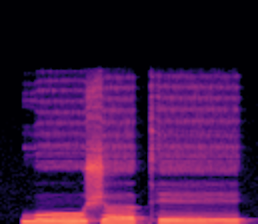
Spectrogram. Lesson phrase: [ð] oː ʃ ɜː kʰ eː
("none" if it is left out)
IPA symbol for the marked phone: w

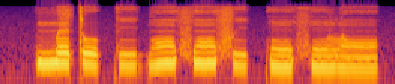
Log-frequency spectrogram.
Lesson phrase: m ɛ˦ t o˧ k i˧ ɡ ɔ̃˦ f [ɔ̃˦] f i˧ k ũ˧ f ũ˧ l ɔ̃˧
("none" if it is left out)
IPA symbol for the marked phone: ɔ̃˦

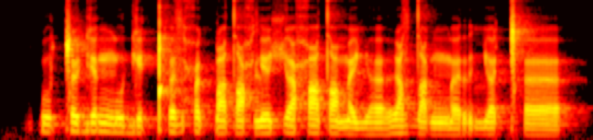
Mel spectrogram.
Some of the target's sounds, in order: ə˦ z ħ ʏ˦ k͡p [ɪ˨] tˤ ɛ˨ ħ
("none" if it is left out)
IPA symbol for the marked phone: ɨ˨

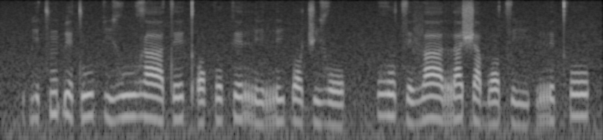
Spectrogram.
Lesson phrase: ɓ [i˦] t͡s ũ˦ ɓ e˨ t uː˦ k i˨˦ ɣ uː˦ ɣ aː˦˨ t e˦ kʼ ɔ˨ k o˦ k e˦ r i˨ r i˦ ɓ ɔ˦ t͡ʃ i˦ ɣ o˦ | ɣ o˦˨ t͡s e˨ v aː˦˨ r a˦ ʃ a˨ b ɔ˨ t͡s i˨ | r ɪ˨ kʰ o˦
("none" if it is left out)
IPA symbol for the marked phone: i˨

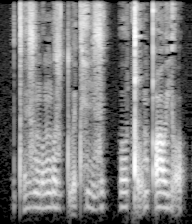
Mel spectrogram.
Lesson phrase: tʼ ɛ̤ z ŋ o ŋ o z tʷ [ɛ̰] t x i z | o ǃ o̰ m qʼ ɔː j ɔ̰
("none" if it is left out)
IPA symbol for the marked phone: ɛ̰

